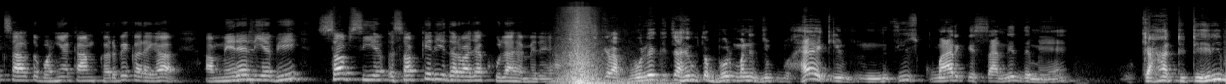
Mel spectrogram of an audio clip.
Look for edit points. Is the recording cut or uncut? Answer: cut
